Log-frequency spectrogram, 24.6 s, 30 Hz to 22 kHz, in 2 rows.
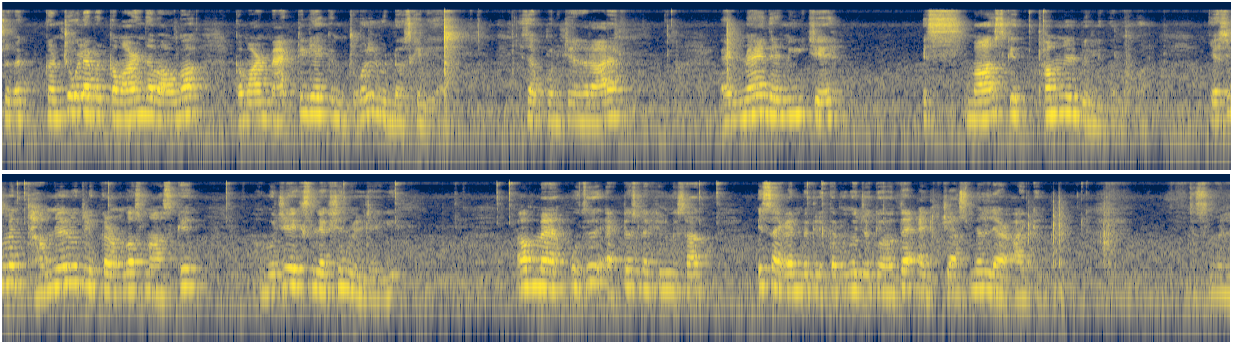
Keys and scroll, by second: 22.8 super+KP_Add.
